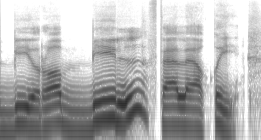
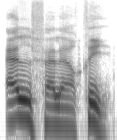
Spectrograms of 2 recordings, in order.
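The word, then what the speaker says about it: بِرَبِّ الْفَلَقِ: when we reading this, we read this as bi rabbil falaqi. So, we're basically eliminating this. So, that tadpole basically takes that alif and swims away with it. So, in terms of how we pronounce it, we're not pronouncing it. If it was by itself, right? So, if this word was just by itself as such, then essentially you would say al falaqi. But, because we're connecting it, it would be bi rabbil falaqi.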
